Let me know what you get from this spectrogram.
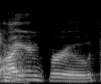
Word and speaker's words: Irn-Bru: Oh, it's uh, Irn-Bru. – It is Iron yeah. Oh. Brew. Yeah. Irn-Bru.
